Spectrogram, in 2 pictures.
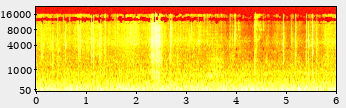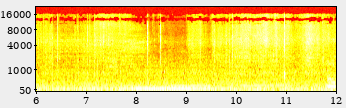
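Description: Steady low rumble inside a car cabin, which swells for about two seconds past the middle, with scattered crinkling and rustling of paper and plastic food wrappers and containers being handled.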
